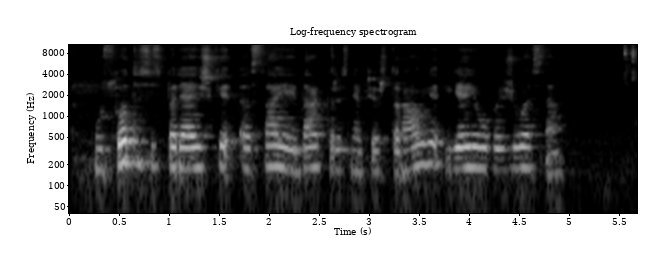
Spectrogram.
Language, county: Lithuanian, Alytus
